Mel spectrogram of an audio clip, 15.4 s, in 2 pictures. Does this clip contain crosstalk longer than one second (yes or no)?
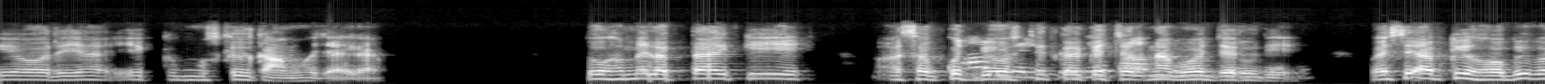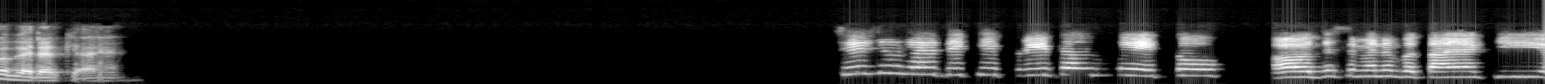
yes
